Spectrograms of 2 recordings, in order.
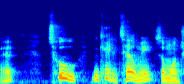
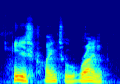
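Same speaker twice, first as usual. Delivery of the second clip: normal talking voice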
